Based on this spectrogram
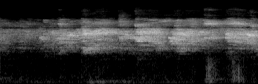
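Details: Newly hatched swiftlet chicks keep up a steady, high-pitched, raspy hiss with slight waves in loudness and a few faint low knocks near the end.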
